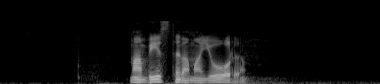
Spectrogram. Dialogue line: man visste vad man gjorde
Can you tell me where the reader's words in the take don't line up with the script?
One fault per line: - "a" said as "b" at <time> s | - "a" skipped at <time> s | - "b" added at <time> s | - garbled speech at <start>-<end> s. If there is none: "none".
none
